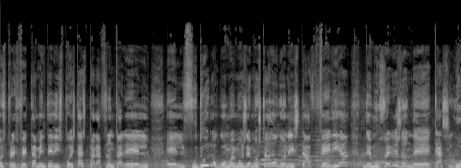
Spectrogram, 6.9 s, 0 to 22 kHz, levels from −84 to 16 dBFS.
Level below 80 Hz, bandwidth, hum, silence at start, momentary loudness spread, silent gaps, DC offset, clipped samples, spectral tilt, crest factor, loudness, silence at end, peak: -46 dBFS; 19.5 kHz; none; 0 s; 5 LU; none; under 0.1%; under 0.1%; -2 dB/octave; 14 dB; -16 LUFS; 0 s; -2 dBFS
